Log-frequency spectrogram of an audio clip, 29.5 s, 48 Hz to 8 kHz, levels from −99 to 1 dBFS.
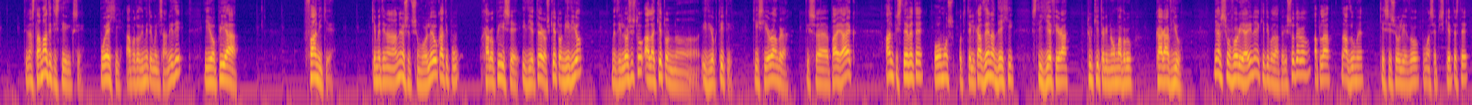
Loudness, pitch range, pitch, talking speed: -24 LUFS, 120-170 Hz, 150 Hz, 135 wpm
